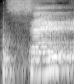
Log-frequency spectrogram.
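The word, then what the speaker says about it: SANC: Coalition otherwise known as sank and somebody said to me earlier sank rhymes with thank and I think that's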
